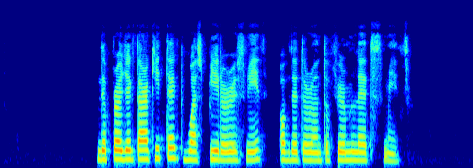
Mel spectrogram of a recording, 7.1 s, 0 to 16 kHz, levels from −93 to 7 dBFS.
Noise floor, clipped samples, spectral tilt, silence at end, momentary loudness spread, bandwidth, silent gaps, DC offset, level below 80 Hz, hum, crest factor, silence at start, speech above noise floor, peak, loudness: -89 dBFS; under 0.1%; -6 dB/octave; 1 s; 14 LU; 7.8 kHz; none; under 0.1%; -72 dBFS; none; 18 dB; 1.45 s; 62 dB; -10 dBFS; -28 LUFS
